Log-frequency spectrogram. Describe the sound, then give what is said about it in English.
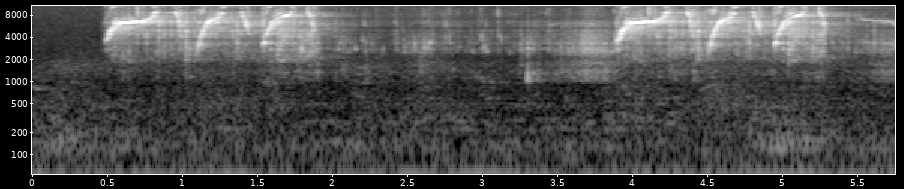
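The signature whistle of a dolphin named Nat is played back twice, each time as a quick run of about three high, looping, rising whistles, separated by a quiet gap with faint background hiss; after the second, a male dolphin, Bridges, responds with his own signature whistle. “You can even hear after the second whistle we played back, he also responds with his own signature whistle.”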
